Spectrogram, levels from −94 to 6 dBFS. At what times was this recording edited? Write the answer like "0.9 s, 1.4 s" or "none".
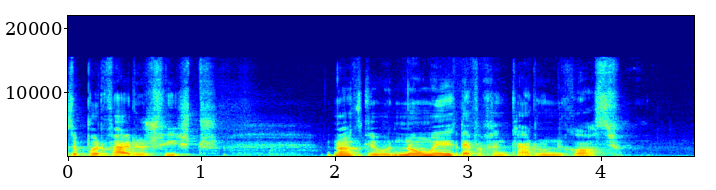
2.2 s, 2.9 s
